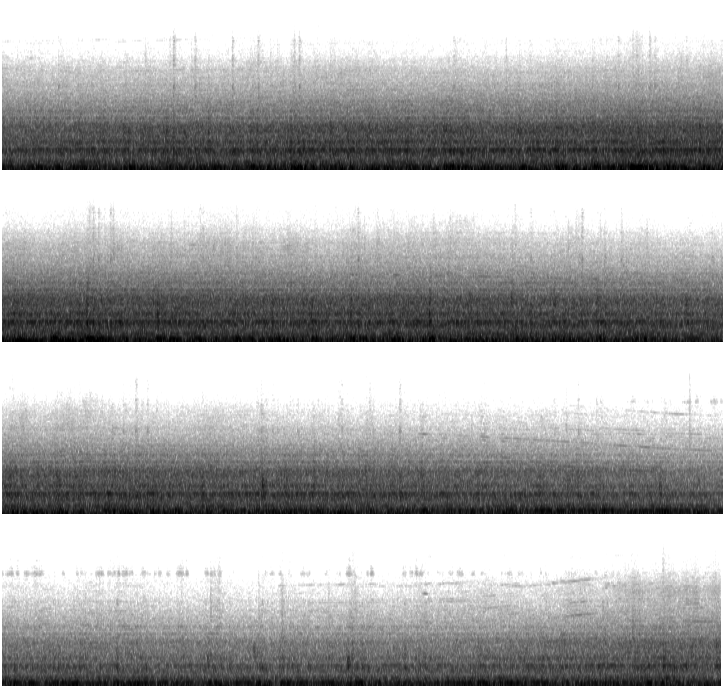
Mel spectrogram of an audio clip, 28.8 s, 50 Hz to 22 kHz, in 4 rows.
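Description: Steady tyre and road noise with a low rumble from a Tesla Model 3 Performance driving along a paved road, with no engine note since the car is electric. It swells slightly a few seconds in and eases a little in the second half.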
